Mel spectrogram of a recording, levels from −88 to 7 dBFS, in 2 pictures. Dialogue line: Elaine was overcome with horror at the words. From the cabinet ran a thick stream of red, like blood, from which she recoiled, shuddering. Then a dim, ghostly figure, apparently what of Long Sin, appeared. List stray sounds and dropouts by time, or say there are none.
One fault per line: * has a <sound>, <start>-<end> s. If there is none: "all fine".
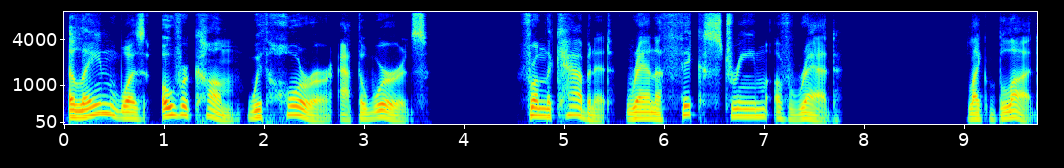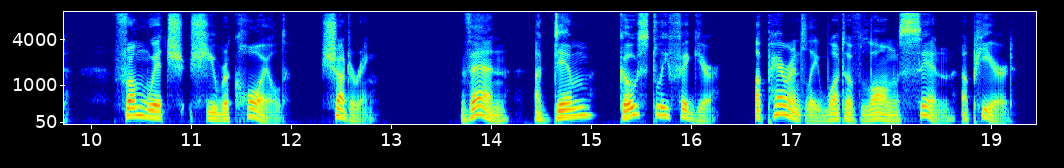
all fine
